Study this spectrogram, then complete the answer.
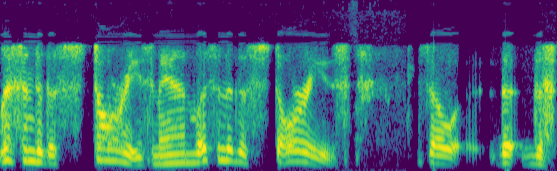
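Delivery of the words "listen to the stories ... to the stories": heartfelt, earnest, tearful pleading voice. Retelling what a musician said at the jukebox, imitating someone speaking tearfully. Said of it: "with, uh, tears in his eyes, would say".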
